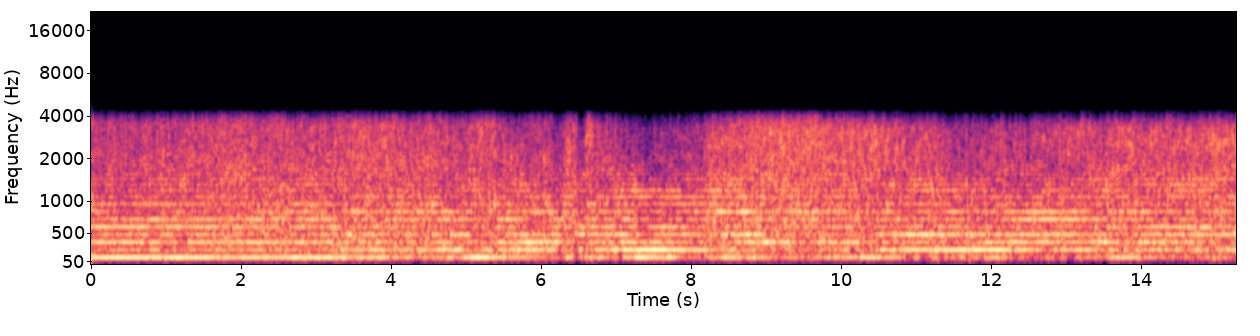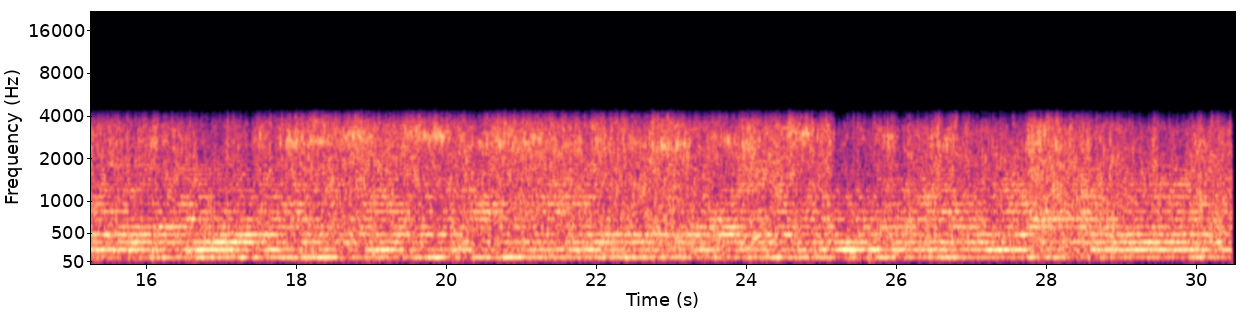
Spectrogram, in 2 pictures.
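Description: Harbor Freight ultrasonic cleaner running with a 50/50 water and Mean Green bath: a steady low buzzing hum with a constant hiss over it.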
